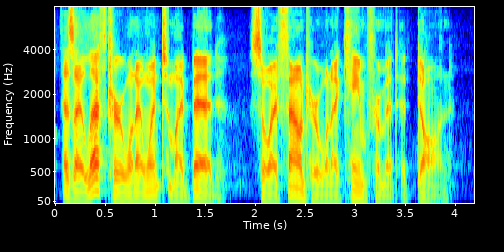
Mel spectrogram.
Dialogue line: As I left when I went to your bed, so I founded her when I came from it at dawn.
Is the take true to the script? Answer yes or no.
no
